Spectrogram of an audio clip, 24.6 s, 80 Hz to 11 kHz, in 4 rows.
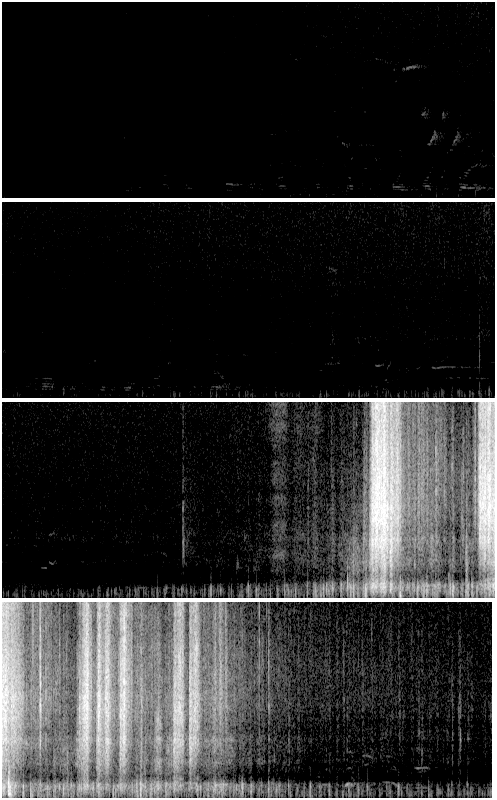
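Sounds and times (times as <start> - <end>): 
point-to-point racing horses passing over a jump: 6.3 - 24.6.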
